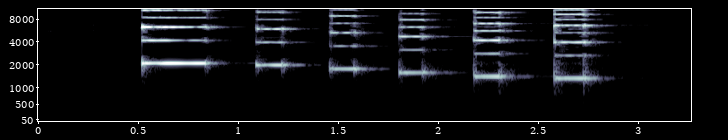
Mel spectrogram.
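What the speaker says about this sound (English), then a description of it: "Here's the sound of the JU06A." Roland JU-06A synthesizer playing six short bright tonal notes in a descending pattern, the first held longest and the rest clipped and evenly spaced, alone and close with no talking.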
